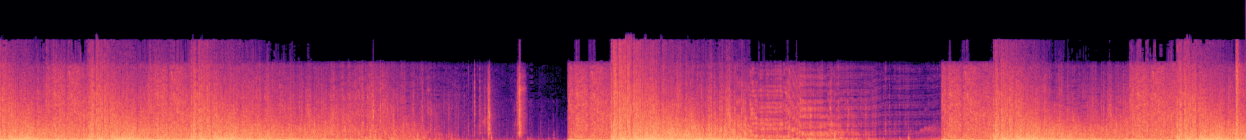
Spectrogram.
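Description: Explosions boom and rumble loudly, again and again.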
